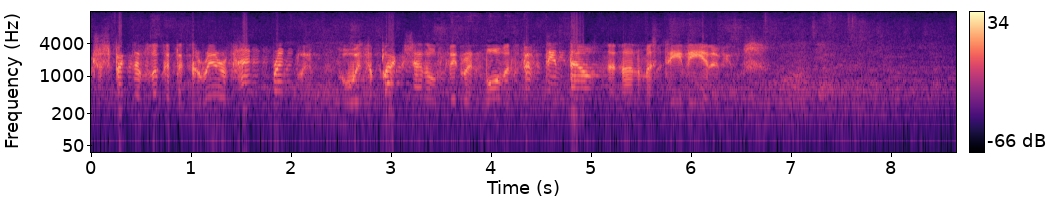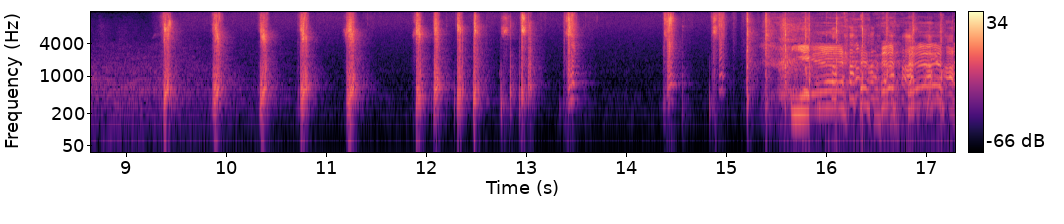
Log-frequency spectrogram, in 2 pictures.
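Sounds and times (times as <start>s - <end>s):
murmur of chatter: 0.0s - 10.3s
speech: 3.2s - 7.4s, 15.6s - 17.2s
squelchy armpit farts playing a tune: 9.3s - 13.7s, 14.4s - 15.2s
laughter: 15.3s - 17.2s.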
